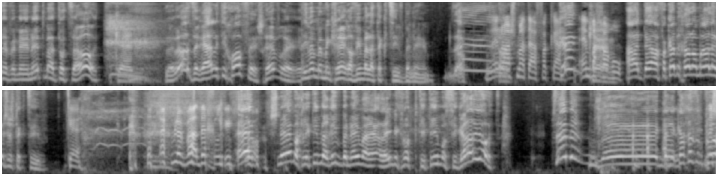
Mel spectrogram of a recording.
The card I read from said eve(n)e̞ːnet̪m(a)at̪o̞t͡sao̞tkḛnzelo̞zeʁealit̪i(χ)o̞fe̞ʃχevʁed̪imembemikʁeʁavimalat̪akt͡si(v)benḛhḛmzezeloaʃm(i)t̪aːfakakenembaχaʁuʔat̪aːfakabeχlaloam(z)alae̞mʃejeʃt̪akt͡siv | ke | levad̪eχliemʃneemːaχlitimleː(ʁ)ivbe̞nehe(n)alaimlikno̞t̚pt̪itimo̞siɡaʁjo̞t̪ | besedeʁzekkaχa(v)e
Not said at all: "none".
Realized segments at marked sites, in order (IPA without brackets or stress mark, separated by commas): n, e, χ, v, a, ʁ, ʁ, m, z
